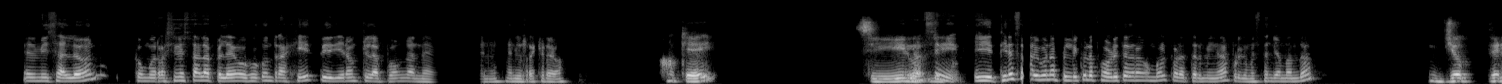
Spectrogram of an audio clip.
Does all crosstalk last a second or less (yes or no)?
yes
